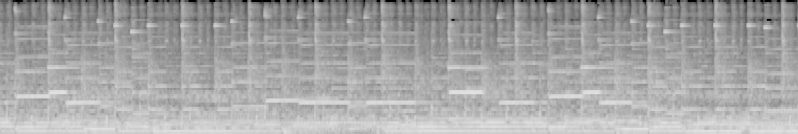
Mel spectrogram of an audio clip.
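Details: Bright glockenspiel and marimba-style background music fills the recording steadily, and no frog or other animal call can be picked out.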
